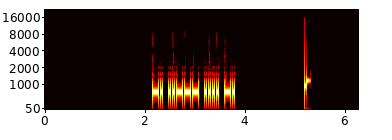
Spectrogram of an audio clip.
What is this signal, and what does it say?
Morse code, heard as a keyed tone, about 26 wpm, 700 Hz. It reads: N2HN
